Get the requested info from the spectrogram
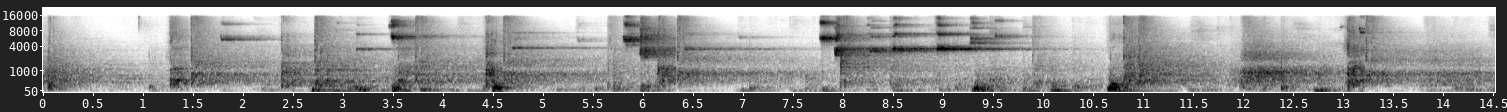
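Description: Squash rally: the ball cracking off rackets and the walls every second or two, echoing around the court, with short squeaks of the players' shoes on the wooden floor between strikes.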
